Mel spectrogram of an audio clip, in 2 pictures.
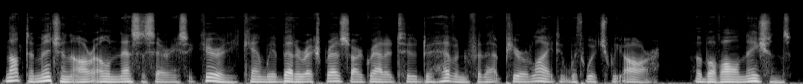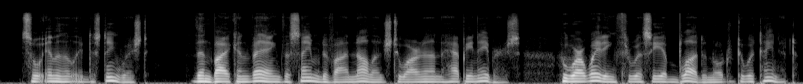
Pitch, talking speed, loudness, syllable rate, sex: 125 Hz, 200 wpm, -18 LUFS, 6.1 syllables/s, male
